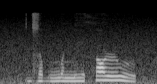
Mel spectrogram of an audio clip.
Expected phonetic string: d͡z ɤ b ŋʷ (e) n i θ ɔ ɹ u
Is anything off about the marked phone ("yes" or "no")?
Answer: no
